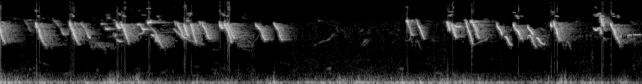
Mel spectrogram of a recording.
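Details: Several free saffron finches at a feeder, noisy: rapid overlapping high chirps in a long burst, a quiet gap of about a second, then another busy run, low background noise throughout.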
